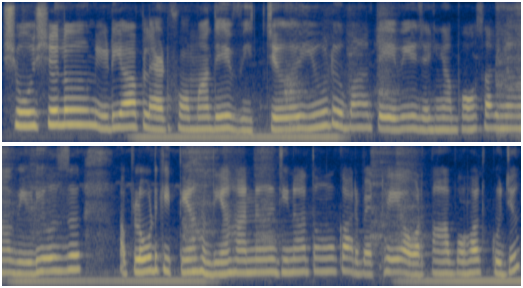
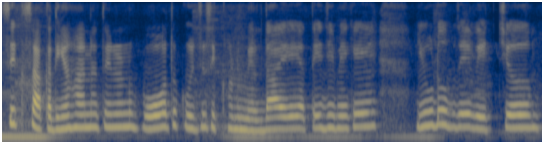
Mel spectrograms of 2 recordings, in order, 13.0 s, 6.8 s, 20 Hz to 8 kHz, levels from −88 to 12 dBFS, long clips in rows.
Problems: background sounds at intervals, background conversations at intervals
